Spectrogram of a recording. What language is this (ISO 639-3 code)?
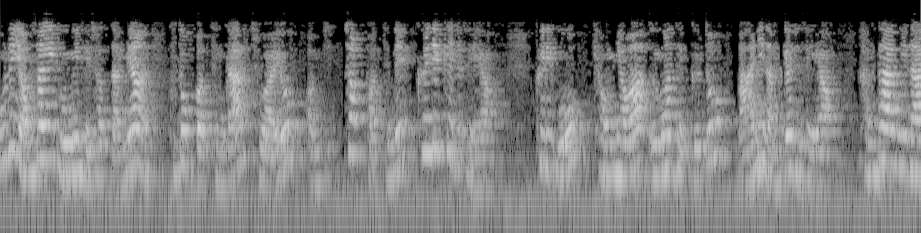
kor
